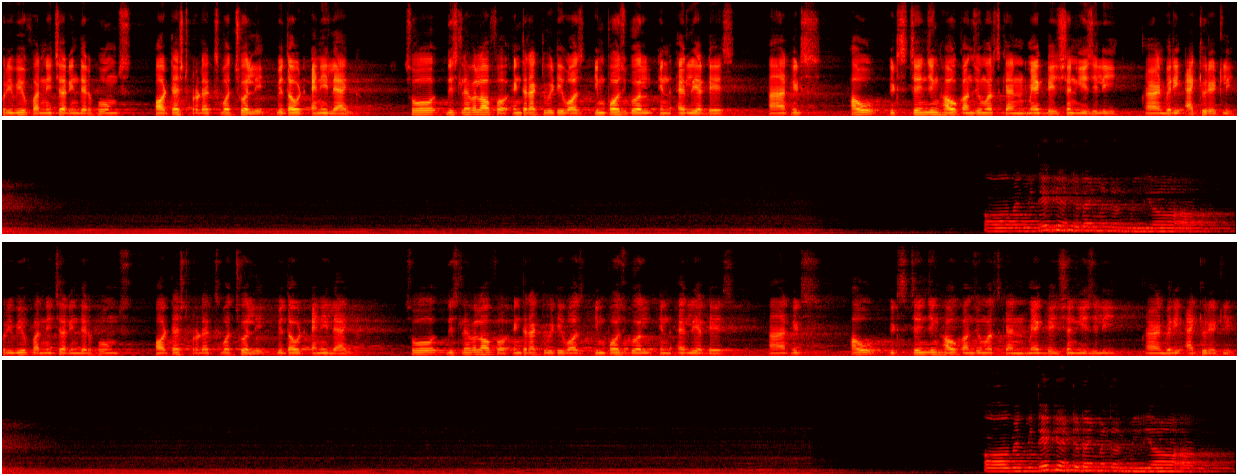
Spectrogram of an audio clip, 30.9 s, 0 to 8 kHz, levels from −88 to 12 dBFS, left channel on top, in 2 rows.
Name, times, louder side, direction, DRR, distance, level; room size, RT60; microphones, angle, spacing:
voice 1, 0.0-1.6 1.9-4.4 5.1-9.1 9.6-10.2 10.6-14.0 14.3-15.4, left 6 dB, 85° left, 13 dB, 0.6 m, -32 dB
sound 1, 6.8-25.6, equal, 30° right, 3.8 m, -59 dB
voice 2, 27.7-30.3, right 3 dB, 55° right, 0 dB, 4.2 m, -44 dB
28.0 x 24.5 x 8.1 m, 2.5 s
head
